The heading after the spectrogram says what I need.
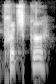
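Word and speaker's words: Pritzker: JB Pritsker.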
